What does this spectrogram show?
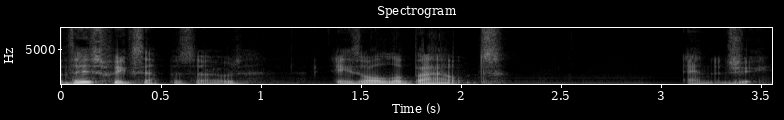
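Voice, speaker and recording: Vocal fry runs through this man's medium-pitched voice. He speaks at a moderate pace. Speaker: podcast host. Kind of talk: podcast intro. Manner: soft-spoken.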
